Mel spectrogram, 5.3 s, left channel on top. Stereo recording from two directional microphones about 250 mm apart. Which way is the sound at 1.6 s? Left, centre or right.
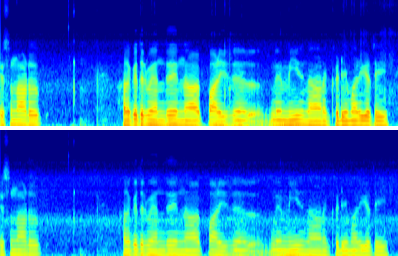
Left.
